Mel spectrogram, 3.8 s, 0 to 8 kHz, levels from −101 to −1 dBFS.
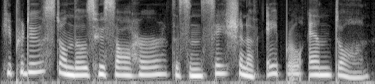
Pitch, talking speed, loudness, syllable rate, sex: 230 Hz, 210 wpm, -14 LUFS, 5.5 syllables/s, female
